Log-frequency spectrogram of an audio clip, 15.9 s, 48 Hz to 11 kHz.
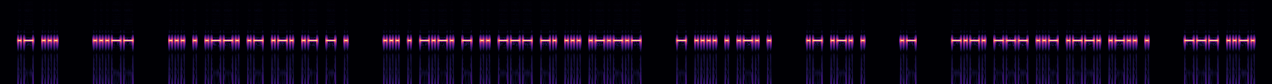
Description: Morse code, heard as a keyed tone, about 32 wpm, 800 Hz. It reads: AS 3 SEPARATE SECTIONS. THERE ARE A COUPLE OF
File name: Technical Subjects / Technical Subjects-mp3s / Sw Pwr Sup @30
